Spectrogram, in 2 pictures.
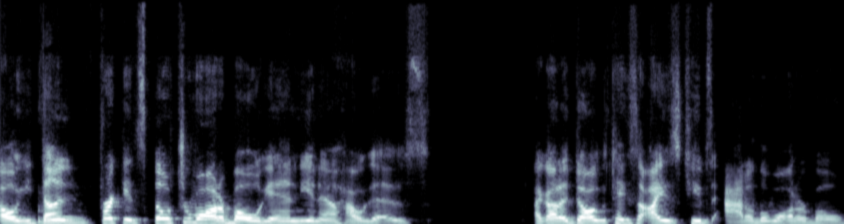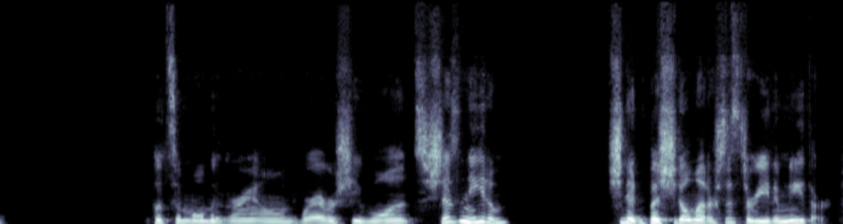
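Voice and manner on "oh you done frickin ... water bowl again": put-on yelling, louder. Showing how they yell at their animals at home: imitating own yelling. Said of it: "I'm yelling at regular animals. I'm like".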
